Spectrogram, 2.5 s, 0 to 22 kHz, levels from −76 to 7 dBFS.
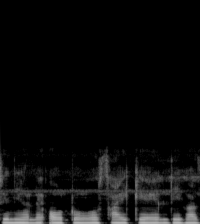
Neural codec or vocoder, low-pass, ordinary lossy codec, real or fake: none; none; none; real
